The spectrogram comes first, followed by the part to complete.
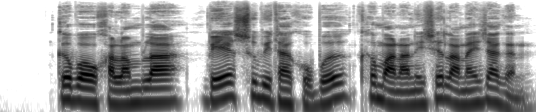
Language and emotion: Bodo, neutral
